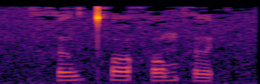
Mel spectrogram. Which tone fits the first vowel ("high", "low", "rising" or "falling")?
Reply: rising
